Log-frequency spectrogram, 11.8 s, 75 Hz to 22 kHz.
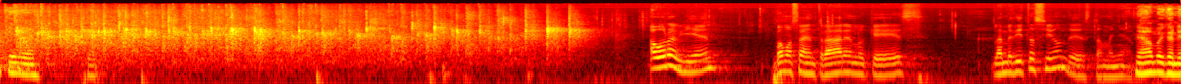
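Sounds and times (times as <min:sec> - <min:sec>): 
audience applause at a morning meditation gathering: 0:00.0 - 0:06.4
speech: 0:00.1 - 0:01.2, 0:06.5 - 0:09.2, 0:09.9 - 0:11.8.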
